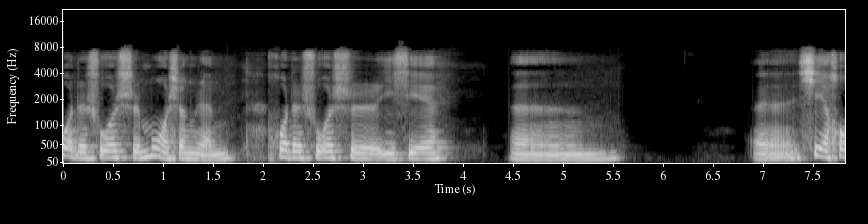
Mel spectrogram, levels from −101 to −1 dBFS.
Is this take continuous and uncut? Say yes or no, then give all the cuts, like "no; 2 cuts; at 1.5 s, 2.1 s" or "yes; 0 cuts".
no; 1 cut; at 2.1 s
